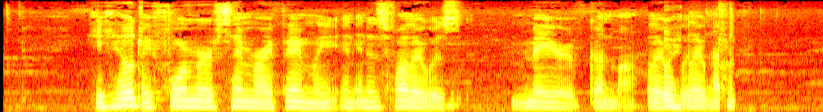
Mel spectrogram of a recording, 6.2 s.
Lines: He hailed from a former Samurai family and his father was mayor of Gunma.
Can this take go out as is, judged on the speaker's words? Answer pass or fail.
fail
